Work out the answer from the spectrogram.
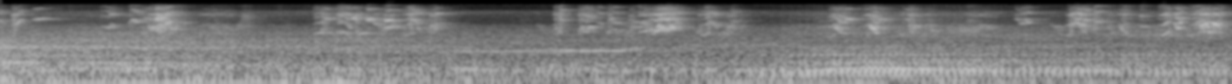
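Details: Caged lovebirds at a market in Aceh Tamiang, Indonesia, calling back and forth: short clusters of sharp, high-pitched chirps and squeaks roughly every second, with a low background rumble and hum.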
